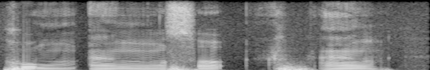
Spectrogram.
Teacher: Hum ang so ang ini dihukumi ikhfa ya, karena ada nun sukun bertemu dengan huruf ikhfa yaitu sod ya. Cara bacanya samar sambil berdengung.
